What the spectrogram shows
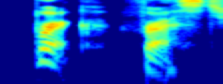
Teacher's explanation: You shouldn't hear that long A sound like in make or take. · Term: short E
